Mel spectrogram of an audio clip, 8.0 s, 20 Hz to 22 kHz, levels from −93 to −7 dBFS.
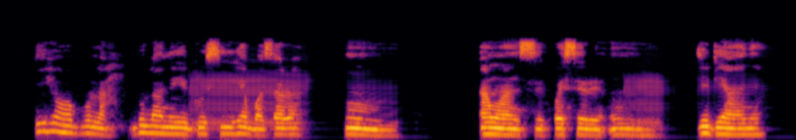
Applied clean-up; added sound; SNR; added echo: neural mask model DeepFilterNet 3.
